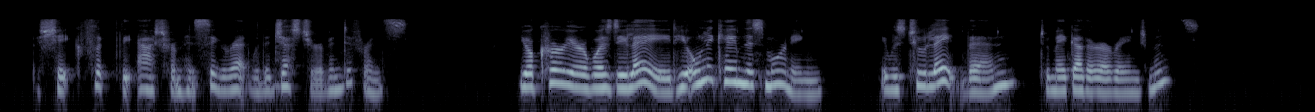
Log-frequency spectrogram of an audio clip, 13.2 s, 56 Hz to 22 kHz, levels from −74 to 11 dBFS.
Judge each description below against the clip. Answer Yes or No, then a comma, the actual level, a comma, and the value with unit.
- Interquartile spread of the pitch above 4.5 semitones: Yes, wide, 5.4 semitones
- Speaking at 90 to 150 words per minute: Yes, average, 140 wpm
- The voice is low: No, high, 195 Hz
